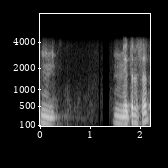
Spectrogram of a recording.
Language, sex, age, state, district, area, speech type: Tamil, male, 18-30, Tamil Nadu, Viluppuram, urban, conversation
